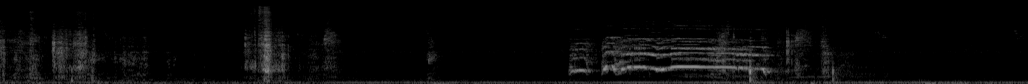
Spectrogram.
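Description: A rooster crows once, starting about six seconds in and lasting about two seconds; it is the loudest sound. Earlier there are a few short crackles and clicks as the rubber threshold roll is unrolled by hand along the concrete.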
